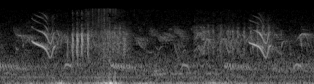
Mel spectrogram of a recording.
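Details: Red-faced mousebird at a birdbath, two loud descending whistles about two seconds apart, with wing flutters, splashy rustling and short mid-pitched chirps from other birds in between.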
